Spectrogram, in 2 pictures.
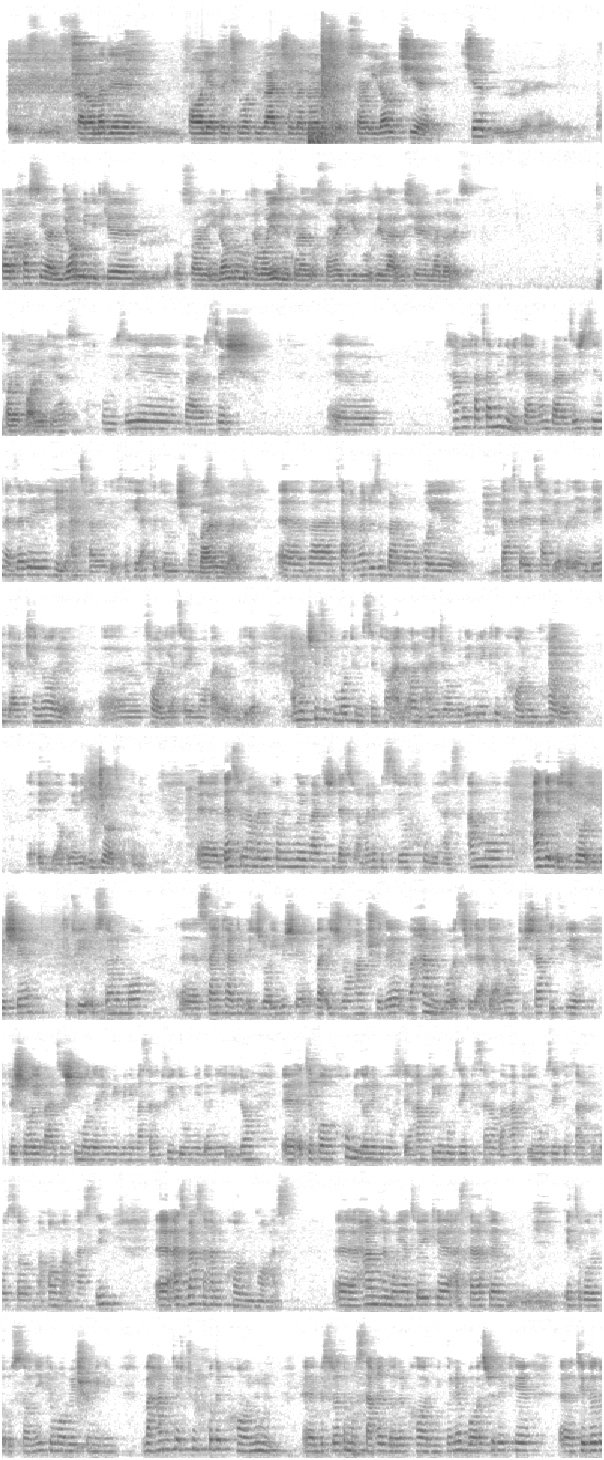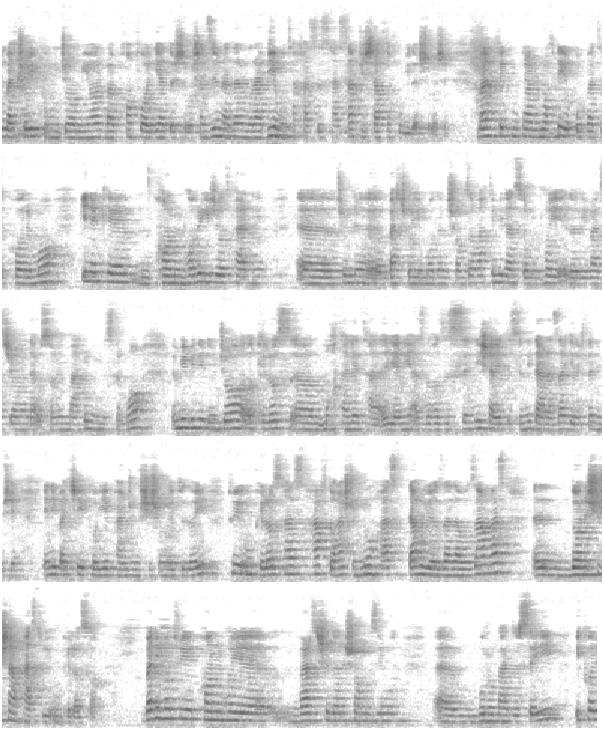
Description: گفت و گو با معاون تربیت بدنی و سلامت استان ایلام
